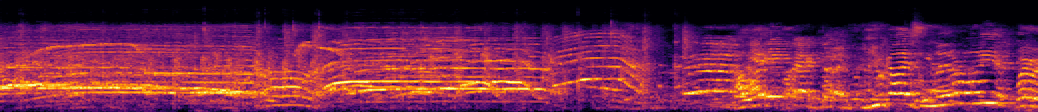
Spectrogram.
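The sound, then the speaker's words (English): An audience erupts in loud cheering and whooping in response to a call for a round of applause, with many overlapping voices shouting excitedly and a dense wash of applause-like noise throughout, sustained for several seconds. “Like, you guys literally applauded like I was Oprah and I just said, hey, I got free cars everywhere.”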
